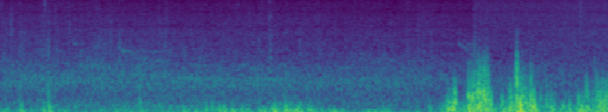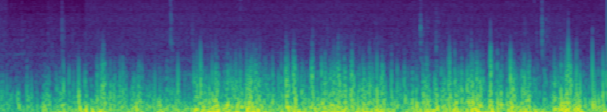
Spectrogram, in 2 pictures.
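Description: A horse's hoofbeats: quiet at first, then from about two seconds in a quick run of hoof strikes with a low rumble, growing loud.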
